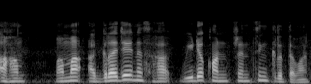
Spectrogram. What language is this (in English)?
Sanskrit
